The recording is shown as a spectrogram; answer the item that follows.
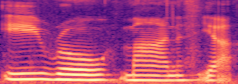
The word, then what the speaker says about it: Iromuanya: it to you again first name is last name is ero mon yeah so II romagna and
